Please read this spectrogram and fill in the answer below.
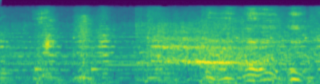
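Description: Bemo tyres skidding as the vehicle brakes hard, a screech building about a second in, over background music.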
